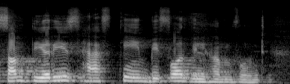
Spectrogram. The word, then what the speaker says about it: Wilhelm: as wilhelm wundt okay your h is silent or you can pronounce like anything william or wilhelm who is father of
